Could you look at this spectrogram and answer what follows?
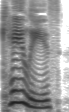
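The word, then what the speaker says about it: ceilidh: of a traditional Scottish keid a social Gathering centered around folk music and dancing teids pronounced KES are a vibrant part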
